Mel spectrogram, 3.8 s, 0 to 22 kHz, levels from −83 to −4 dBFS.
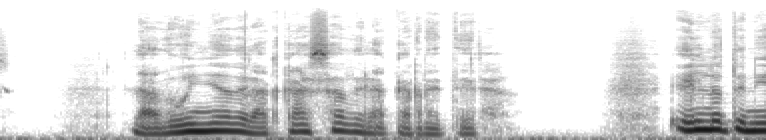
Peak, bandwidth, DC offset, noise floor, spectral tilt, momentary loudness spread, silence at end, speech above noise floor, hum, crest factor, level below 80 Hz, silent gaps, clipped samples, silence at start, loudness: -10 dBFS; 15.5 kHz; under 0.1%; -49 dBFS; -7 dB/octave; 20 LU; 0 s; 27 dB; none; 16 dB; -52 dBFS; none; under 0.1%; 0.65 s; -24 LUFS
